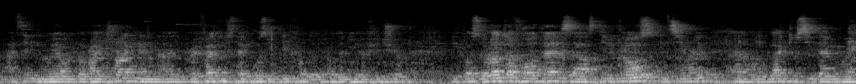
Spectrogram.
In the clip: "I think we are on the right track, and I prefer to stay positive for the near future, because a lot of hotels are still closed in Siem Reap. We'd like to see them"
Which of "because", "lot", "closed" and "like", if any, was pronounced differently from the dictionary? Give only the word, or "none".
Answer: closed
